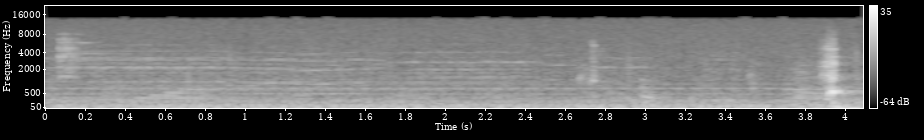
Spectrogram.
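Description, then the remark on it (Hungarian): A single sharp hiccup near the end, caused by the carbonation of champagne just drunk, preceded by a couple of faint clicks, over a quiet background with a soft ringing tone, like a glass, at the start. No talking. “Na tessék, valahányszor pezsgőt iszom, mindig csuklom a szénsavtól.”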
